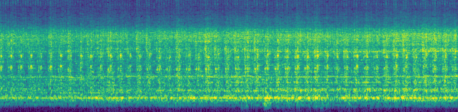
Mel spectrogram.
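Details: Lada Priora engine at idle with a quick, even light knocking about three per second that follows the revs; source unclear, knock present for a year and unchanged, only oil changed.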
